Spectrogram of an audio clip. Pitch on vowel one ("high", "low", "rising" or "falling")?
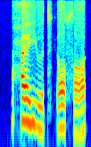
high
